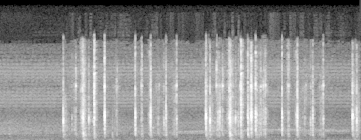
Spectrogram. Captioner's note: keys typing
